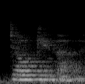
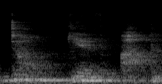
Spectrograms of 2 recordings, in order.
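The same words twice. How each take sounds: First: Said in the usual way. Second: Emotional whisper. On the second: Retold or imitated. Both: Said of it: "I was an emotional mess".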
